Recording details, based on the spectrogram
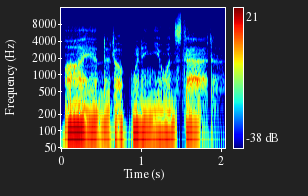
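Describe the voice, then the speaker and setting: A man playing a gentle, protective vampire gentleman, breathy and soothing, in a close-miked boyfriend ASMR roleplay. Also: rumbling low, fairly even intonation, normal speed, background noise. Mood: soft, soothing. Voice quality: breathy, husky, whispery. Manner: soothing, apologetic. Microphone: close mic, dry.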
